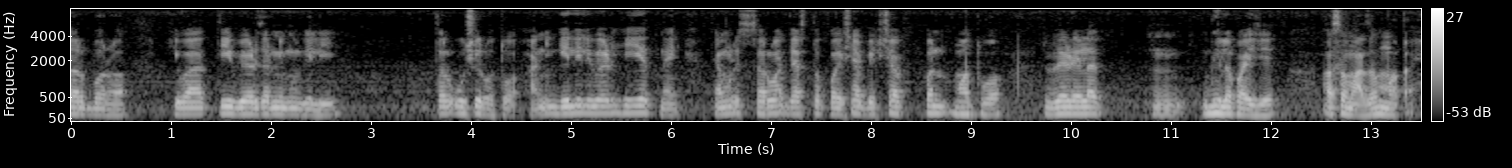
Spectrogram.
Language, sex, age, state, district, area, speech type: Marathi, male, 60+, Maharashtra, Yavatmal, rural, spontaneous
